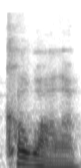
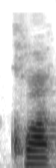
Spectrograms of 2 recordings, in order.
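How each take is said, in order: First: It is said as three syllables, like 'ko-a-la'. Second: It is said as two syllables, 'kwa-la'. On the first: The speaker calls it wrong. "not koala" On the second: The speaker calls it right. "Kuala, not koala"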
